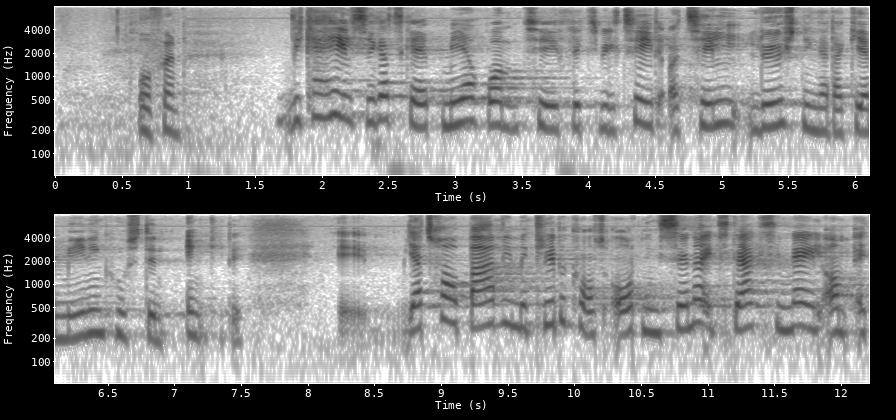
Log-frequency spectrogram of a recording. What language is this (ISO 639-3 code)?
dan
